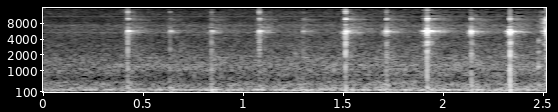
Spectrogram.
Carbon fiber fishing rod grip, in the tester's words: 약간 좀 상당한 소리가 나죠 금속 소리도 아니지만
